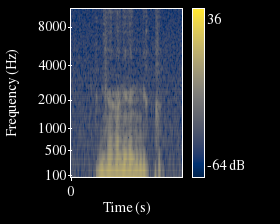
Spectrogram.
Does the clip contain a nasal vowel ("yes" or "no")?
yes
